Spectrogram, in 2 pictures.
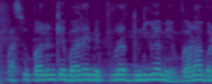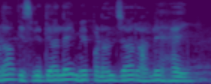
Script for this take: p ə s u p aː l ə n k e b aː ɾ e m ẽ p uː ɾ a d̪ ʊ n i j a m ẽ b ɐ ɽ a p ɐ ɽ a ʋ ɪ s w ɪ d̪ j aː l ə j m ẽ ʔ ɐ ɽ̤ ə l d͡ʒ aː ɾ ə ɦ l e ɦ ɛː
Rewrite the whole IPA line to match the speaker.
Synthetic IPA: p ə s u p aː l ə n k e b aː ɾ e m ẽ p uː ɾ a d̪ ʊ n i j a m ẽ b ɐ ɽ a b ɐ ɽ a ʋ ɪ s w ɪ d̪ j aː l ə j m ẽ p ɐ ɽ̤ ə l d͡ʒ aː ɾ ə ɦ l e ɦ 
